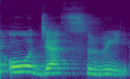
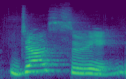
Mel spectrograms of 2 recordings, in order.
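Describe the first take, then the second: First: ओजस्वी said whole, slowly and clearly; correct way demo. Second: जस्वी said alone, slowly, with a questioning rise; wrong way demo. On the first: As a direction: give the right version calmly. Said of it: "ऐसे बोलते हैं". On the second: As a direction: show the mistake slowly, as if asking. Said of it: "जस्वी नहीं बोलते हैं". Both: Shown as a demonstration.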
